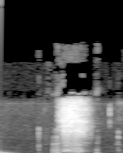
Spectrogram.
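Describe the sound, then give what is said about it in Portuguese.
A single sharp sneeze bursts out, a quick intake followed by a loud hissing burst of breath that fades fast, with soft background noise. “Saúde.”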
